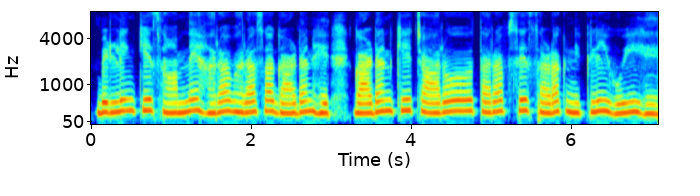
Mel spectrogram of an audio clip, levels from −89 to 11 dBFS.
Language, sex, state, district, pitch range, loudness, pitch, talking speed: Hindi, female, Uttar Pradesh, Deoria, 215-250 Hz, -14 LUFS, 230 Hz, 145 wpm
